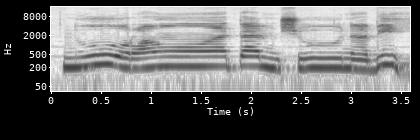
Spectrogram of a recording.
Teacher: نون ساکن یا تنوین کے بعد والا حرف حروف اخفاء میں سے آ جائے تو نون ساکن یا تنوین کی آواز کو چھپانے کے ساتھ ساتھ غنے کے ساتھ پڑھتے ہیں.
